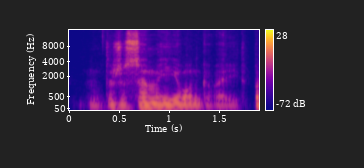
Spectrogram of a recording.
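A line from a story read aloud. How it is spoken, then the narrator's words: Mutter. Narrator (Russian): пробормотал Ваймс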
